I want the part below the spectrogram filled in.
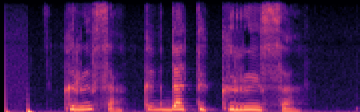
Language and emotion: Russian, angry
